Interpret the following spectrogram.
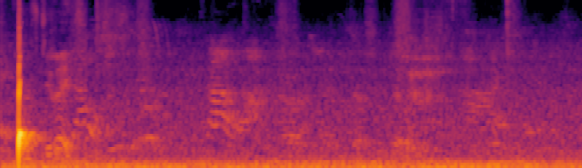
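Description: One sharp smack just after the start, by far the loudest sound, then faint voices in the background.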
